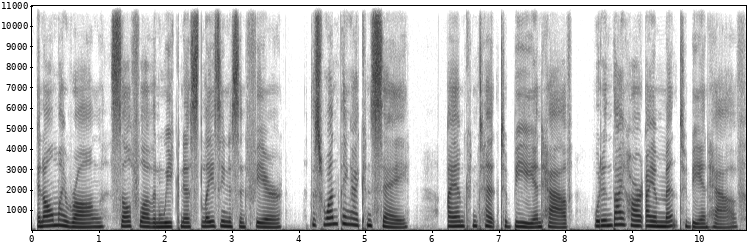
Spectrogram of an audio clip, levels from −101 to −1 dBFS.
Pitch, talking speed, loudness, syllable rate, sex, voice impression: 220 Hz, 195 wpm, -17 LUFS, 4.4 syllables/s, female, feminine, adult-like, slightly tensed, slightly powerful, clear, slightly fluent, intellectual, calm, slightly friendly, reassuring, kind, slightly modest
